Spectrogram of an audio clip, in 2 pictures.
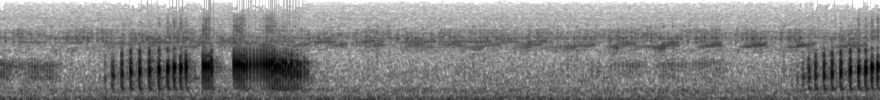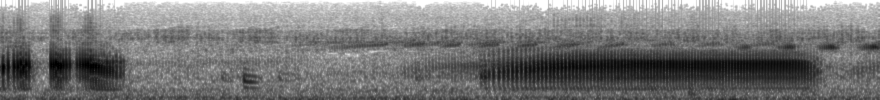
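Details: The call of the Growling Grass Frog (Southern bell frog) of Victoria's waterways: a long, rolling growl like a low-revving outboard motor, broken by short croaks.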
